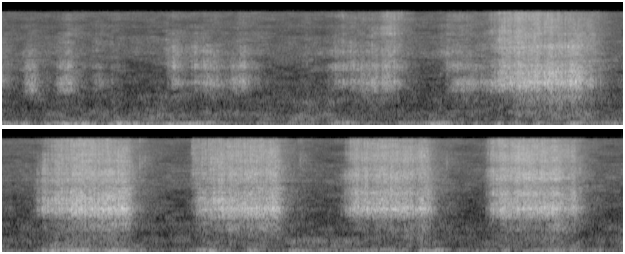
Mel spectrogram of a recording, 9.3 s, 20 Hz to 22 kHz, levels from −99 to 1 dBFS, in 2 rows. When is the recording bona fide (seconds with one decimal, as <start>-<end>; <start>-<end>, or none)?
6.0-7.8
